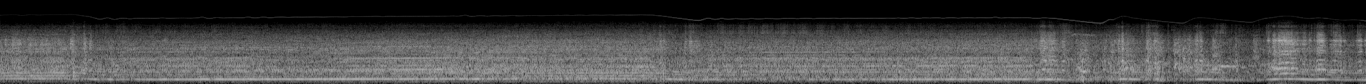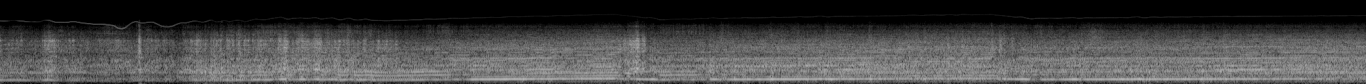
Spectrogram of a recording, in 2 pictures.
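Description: Peugeot 106 Rallye's 1.3-litre four-cylinder engine running hard at high revs, the pitch dropping sharply at each gear change. About ten seconds in the revs fall away and waver, with uneven clicking and a little tyre noise through a slow, tight turn, then the engine pulls back up through the gears.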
